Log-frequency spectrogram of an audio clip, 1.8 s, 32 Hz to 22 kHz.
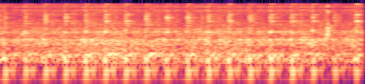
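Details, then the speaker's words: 1977 210 tractor after replacing and readjusting the variator pulley, motor deck back on, foot off the clutch pedal: steady low thumping with only a slight transmission whine, much quieter than before. "I can only hear a slight whine of the transmission this is great A lot quieter than it was"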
